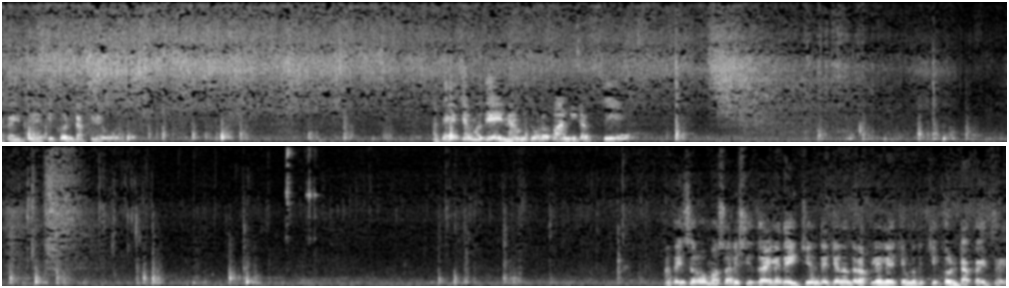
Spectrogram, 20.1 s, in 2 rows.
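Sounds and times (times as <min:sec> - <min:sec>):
masala sizzling in pan: 0:00.0 - 0:12.8, 0:13.4 - 0:20.0
spatula scraping and tapping pan: 0:00.1 - 0:05.4, 0:06.6 - 0:07.0, 0:08.1 - 0:10.8.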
